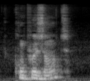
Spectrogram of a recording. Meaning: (noun) 1. component 2. component (star) 3. (connected) component 4. component (one of the scalars out of which a vector is composed); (adjective) feminine singular of composant
- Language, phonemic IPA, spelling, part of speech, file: French, /kɔ̃.po.zɑ̃t/, composante, noun / adjective, LL-Q150 (fra)-composante.wav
